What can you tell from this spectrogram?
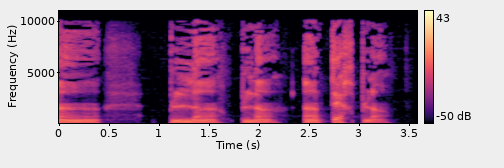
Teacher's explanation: Remember this E-I-N nasal, so it goes in your nose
